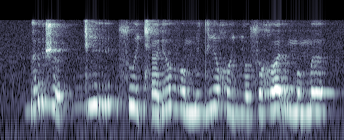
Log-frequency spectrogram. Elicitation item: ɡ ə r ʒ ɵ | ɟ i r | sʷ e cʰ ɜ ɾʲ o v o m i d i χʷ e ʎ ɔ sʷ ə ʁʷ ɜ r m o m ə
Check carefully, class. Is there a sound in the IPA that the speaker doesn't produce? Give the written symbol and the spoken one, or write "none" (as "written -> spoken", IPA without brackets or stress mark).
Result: none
